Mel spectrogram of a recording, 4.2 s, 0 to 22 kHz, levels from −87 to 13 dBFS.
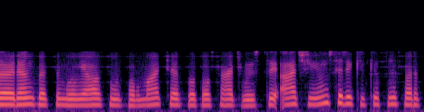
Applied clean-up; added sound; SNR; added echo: neural separator model SepFormer WHAMR!.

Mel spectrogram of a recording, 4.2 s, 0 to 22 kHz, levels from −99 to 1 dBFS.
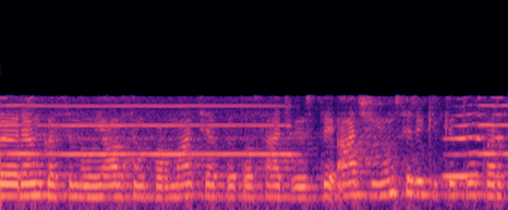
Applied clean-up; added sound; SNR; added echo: none; Wind instrument, woodwind instrument; 6 dB; reverberation time 1.1 s.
